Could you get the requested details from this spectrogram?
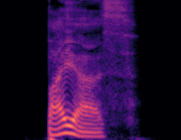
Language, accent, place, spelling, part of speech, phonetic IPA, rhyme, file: German, Germany, Berlin, Bayers, noun, [ˈbaɪ̯ɐs], -aɪ̯ɐs, De-Bayers.ogg
- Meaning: genitive singular of Bayer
